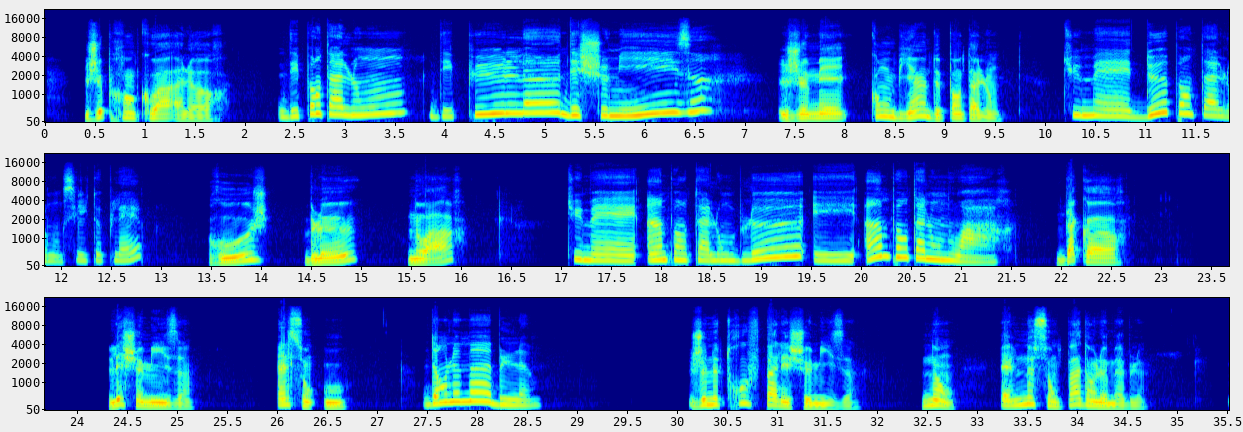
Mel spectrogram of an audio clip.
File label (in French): dialogue francais debutant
